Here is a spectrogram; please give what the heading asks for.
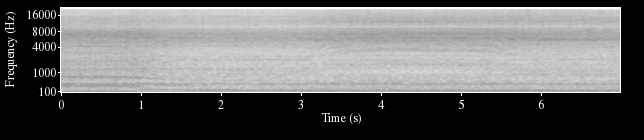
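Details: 1970s Mercruiser sterndrive (slight float drip) being winterized, after a little throttle: a steady, even low idle with a smooth rhythm and no knocks or misses; warming up with oil pressure and charging good; normal warm idle.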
